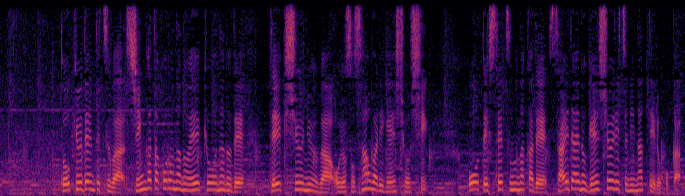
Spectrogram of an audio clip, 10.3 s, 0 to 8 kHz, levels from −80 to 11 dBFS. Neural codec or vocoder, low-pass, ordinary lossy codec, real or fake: none; none; none; real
